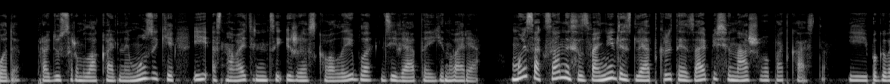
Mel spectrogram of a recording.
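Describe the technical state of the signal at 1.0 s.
At 1.0 s the signal is intact, with no audible fault at that moment.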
